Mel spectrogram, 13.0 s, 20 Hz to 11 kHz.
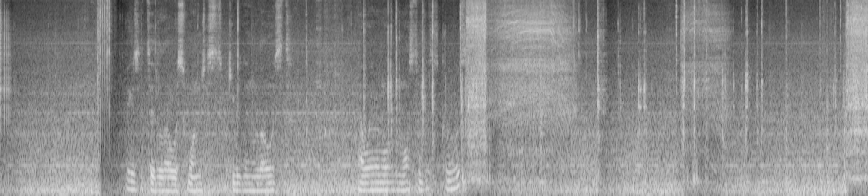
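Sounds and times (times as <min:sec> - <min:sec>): electric screwdriver whirring: 0:07.0 - 0:08.8, 0:10.2 - 0:11.1, 0:12.7 - 0:13.0.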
